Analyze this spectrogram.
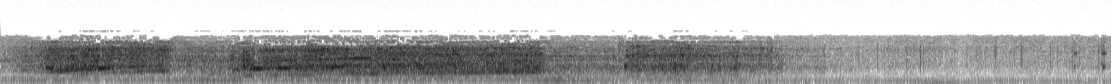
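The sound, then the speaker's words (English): A car drives off at a green traffic light and accelerates hard, its engine whining upward through a couple of loud surges with a hint of tire squeal, then fading away. “Go ahead, the light's green.”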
